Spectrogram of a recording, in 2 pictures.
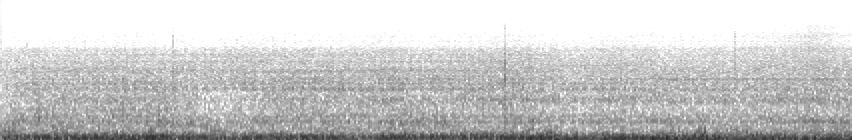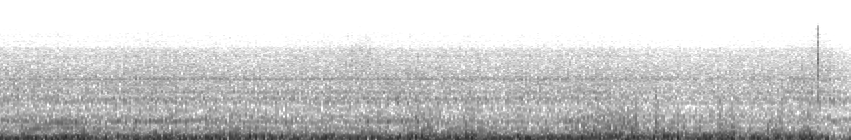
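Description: Motorcycle on the move: a steady low rumble of engine and rushing air.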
